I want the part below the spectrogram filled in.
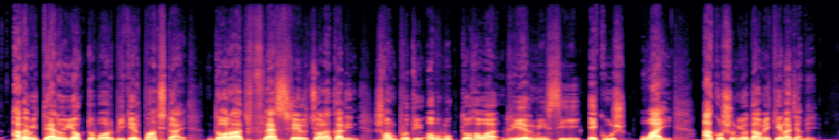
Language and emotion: Bengali, neutral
